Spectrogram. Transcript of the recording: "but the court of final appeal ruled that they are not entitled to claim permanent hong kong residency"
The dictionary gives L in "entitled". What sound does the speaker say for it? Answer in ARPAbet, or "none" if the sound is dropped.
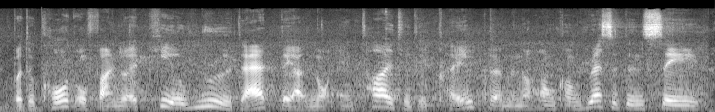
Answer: none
